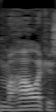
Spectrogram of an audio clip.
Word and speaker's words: Michalec: If you're new to the show, Sharon insists that you know that the name Mahalik is spelled M-I-C-H-A-L-E-C.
